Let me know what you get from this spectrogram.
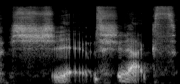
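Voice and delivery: unvoiced startled whisper; whispered dismay. Seeing her own goal, whispering shit shucks. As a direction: hiss it under your breath, caught out. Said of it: "I was like".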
